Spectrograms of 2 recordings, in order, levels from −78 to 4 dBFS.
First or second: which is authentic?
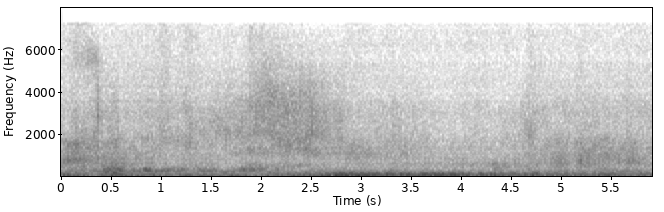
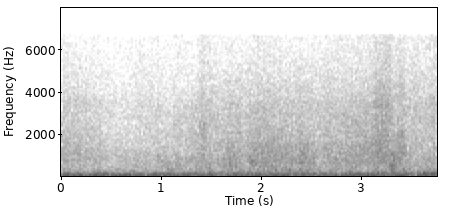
second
